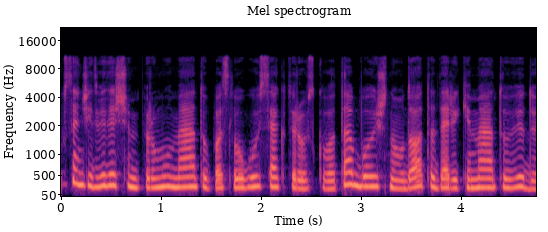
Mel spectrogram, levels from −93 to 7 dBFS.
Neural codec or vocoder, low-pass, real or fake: none; 10.8 kHz; real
